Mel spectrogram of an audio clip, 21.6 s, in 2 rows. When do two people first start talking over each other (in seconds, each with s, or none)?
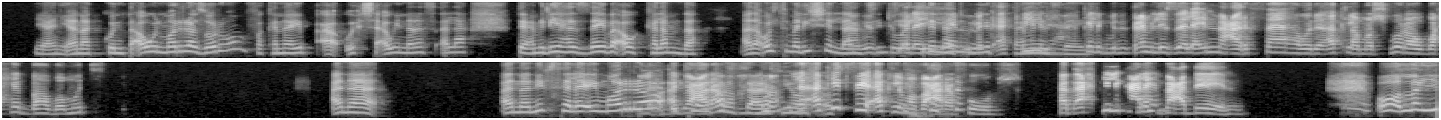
6.4 s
